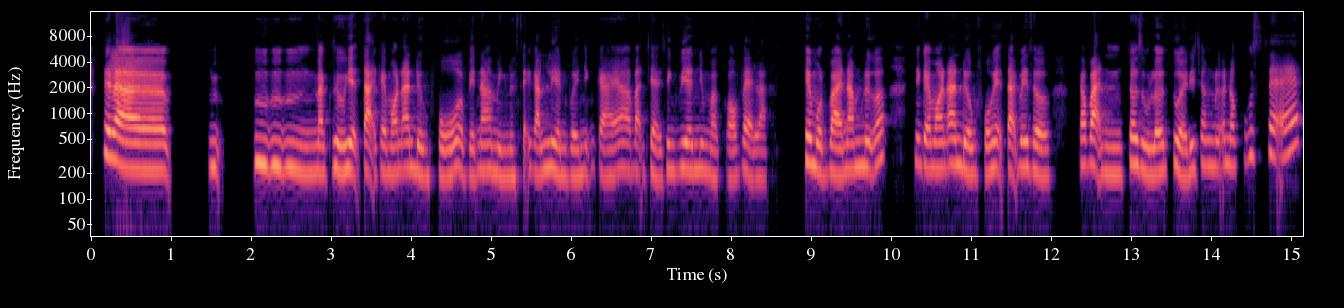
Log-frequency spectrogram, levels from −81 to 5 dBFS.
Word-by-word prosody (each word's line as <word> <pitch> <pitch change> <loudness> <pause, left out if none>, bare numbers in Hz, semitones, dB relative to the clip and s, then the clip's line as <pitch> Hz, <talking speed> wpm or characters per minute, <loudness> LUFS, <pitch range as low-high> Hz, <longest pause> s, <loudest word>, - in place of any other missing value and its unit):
thế 320 -2 +7
là 225 -5 +8 0.6
ừm, 240 0 -6 0.4
ừm, 265 -1 +1
ừm, 245 0 0
ừm, 220 -3 -4
mặc 205 -1 0
dù 230 -3 +1
hiện 220 -1 +2
tại 190 - +4
cái 210 0 -3
món 205 +1 -2
ăn 225 0 +1
đường 200 -3 -3
phố 195 +2 -2
ở 230 - -2
Việt 190 -1 -8
Nam 215 0 -3
mình 190 -2 -6
nó 190 - -6
sẽ - - -7
gắn 205 0 -2
liền 210 -4 -2
với 190 -1 -4
những 205 +3 -11
cái, 195 -2 -3
a, 220 +1 -3
bạn 215 -1 -5
trẻ 200 -4 -3
sinh 215 +3 -7
viên, 220 -1 -1
nhưng 220 -1 -6
mà 190 -1 -5
có 185 0 -6
vẻ 195 -1 -3
là 180 0 -7 0.5
thêm 265 -2 +4
một 215 -3 -1
vài 205 -3 +4
năm 220 +3 0
nữa, 245 +5 -1 0.4
những 260 -2 -7
cái 240 -3 +2
món 230 0 0
ăn 255 0 +3
đường 205 -4 -1
phố 205 +1 -5
hiện 230 +1 -2
tại 220 -3 +1
bây 235 0 0
giờ, 205 -5 0 0.4
các 250 - +1
bạn 205 -6 +1
cho 260 -1 +2
dù 220 -4 -2
lớn 200 +2 +1
tuổi 225 -7 +1
đi 210 - -1
chăng 245 -1 -5
nữa 235 +1 -6
nó 245 -1 -3
cũng 255 +6 -13 0.2
sẽ 335 +2 0
220 Hz, 250 wpm, -20 LUFS, 200-235 Hz, 0.6 s, là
